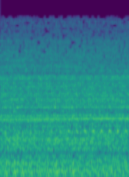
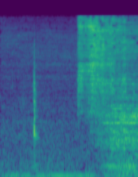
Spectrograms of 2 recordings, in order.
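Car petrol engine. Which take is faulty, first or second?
second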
